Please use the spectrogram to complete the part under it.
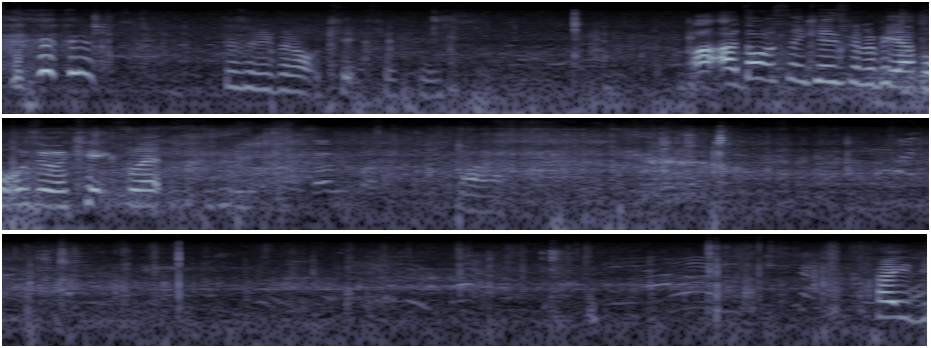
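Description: Scooter wheels roll and rattle on rough tarmac.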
